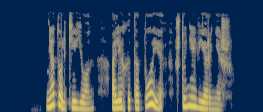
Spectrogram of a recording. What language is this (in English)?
Belarusian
